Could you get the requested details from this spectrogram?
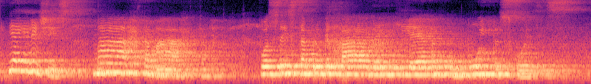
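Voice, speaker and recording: A middle-aged Brazilian woman preaches a lively sermon in a high voice, firing questions at the congregation and slipping into voices. She sounds far from the mic, with a long echo from a big hall and faint background noise. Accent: Brazilian Portuguese. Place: church hall.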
